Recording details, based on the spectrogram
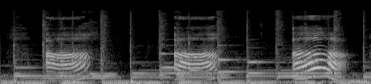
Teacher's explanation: Letrang A, ito ay pasentral, pababa at di pabilog.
